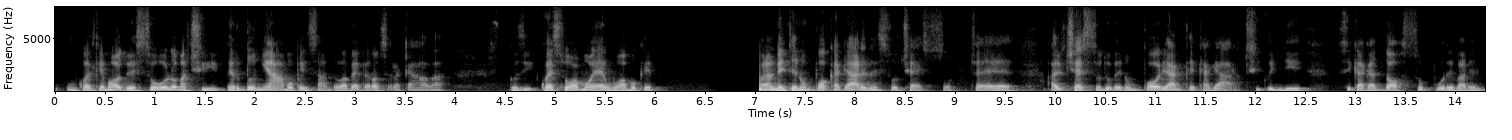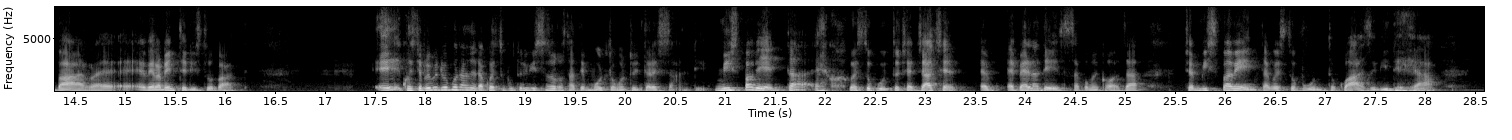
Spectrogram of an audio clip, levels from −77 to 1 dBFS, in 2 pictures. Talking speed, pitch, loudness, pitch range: 180 wpm, 120 Hz, -23 LUFS, 115-140 Hz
